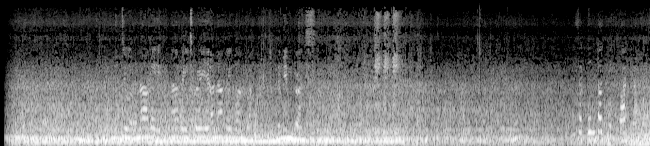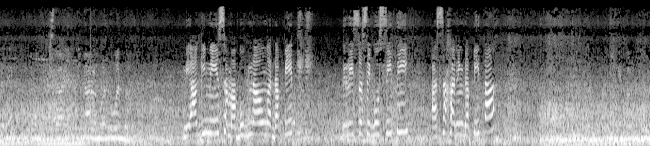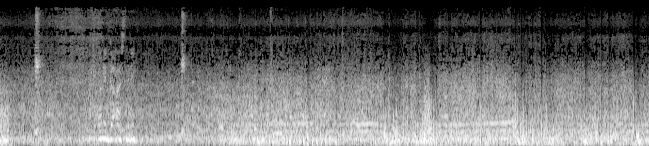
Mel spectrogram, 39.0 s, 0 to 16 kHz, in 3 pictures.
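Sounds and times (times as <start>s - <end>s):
car engine: 0.0s - 38.9s
road noise: 0.0s - 38.9s
car engine and tyre drone: 22.4s - 38.9s.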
